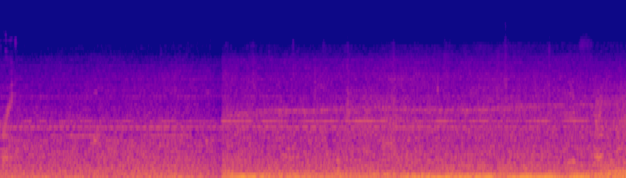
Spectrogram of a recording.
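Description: Car engine and road noise from the filming car: a steady low hum while stopped, then about two seconds in it turns louder with a deeper drone and a faint steady whine as the car pulls away from the light.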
